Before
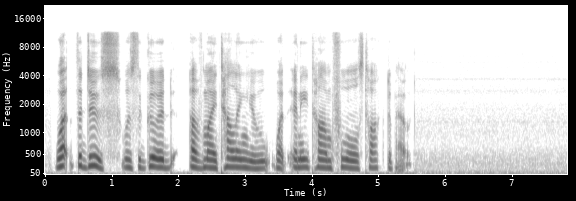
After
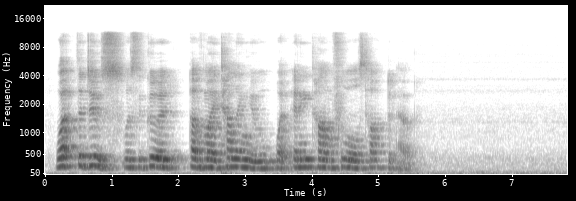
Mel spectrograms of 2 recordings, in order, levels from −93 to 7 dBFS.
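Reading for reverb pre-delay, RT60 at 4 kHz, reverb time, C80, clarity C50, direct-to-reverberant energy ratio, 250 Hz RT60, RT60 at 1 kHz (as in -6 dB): 28 ms, 0.45 s, 0.60 s, 10.0 dB, 4.5 dB, 1.0 dB, 0.75 s, 0.60 s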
